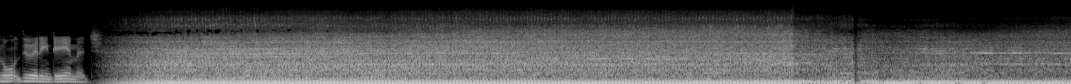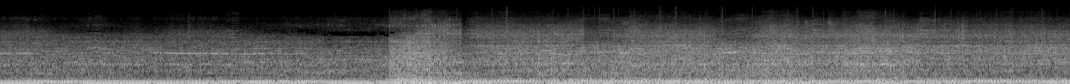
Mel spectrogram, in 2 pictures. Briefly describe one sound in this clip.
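A mower engine drones loudly and steadily.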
